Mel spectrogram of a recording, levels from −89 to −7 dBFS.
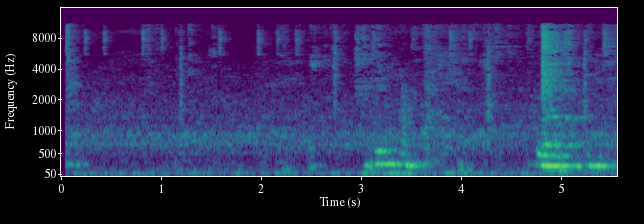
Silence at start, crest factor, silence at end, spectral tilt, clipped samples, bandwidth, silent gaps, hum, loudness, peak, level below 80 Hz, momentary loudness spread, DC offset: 0.05 s; 22 dB; 0 s; -4 dB/octave; under 0.1%; 11.5 kHz; none; none; -33 LUFS; -14 dBFS; -54 dBFS; 22 LU; under 0.1%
